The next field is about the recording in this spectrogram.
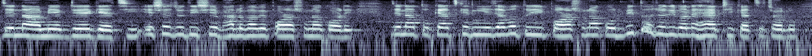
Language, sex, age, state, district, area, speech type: Bengali, female, 30-45, West Bengal, South 24 Parganas, urban, spontaneous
